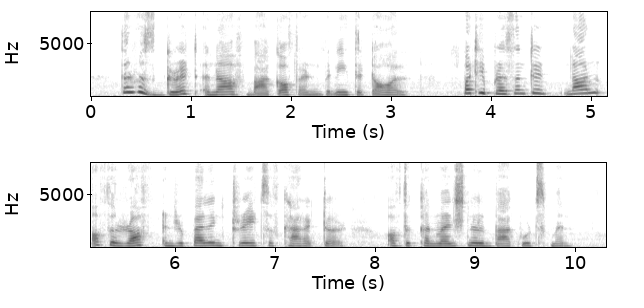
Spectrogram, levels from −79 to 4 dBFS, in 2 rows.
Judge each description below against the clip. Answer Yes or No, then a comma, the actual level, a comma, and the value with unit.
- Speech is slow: No, average, 155 wpm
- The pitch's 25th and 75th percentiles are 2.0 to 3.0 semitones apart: No, average, 4.9 semitones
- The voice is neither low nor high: No, high, 235 Hz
